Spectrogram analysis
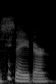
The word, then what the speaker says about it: Seder: It's a Seder.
